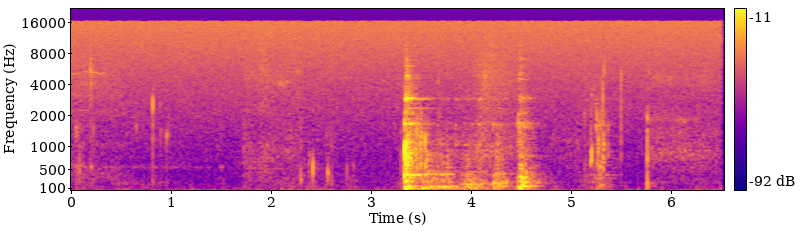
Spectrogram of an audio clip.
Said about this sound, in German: Aber ich trinke erstmal einen Schluck Wasser.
